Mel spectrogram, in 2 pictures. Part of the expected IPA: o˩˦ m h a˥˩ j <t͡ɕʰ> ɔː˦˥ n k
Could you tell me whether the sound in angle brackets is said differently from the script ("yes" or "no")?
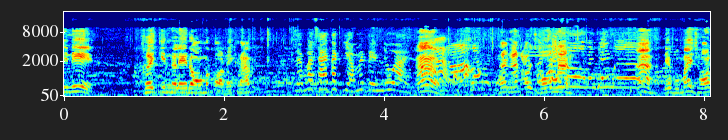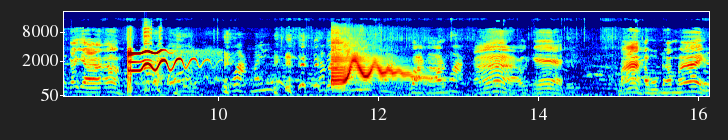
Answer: no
